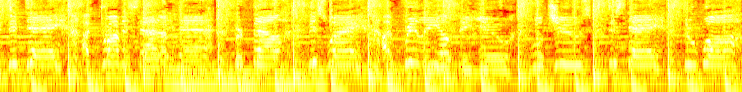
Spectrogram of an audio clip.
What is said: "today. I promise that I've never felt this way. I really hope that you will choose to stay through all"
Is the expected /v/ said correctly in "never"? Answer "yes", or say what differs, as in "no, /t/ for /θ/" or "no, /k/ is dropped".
no, /f/ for /v/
